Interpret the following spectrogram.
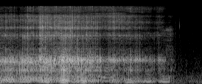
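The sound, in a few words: snoring sound effect in a children's story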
